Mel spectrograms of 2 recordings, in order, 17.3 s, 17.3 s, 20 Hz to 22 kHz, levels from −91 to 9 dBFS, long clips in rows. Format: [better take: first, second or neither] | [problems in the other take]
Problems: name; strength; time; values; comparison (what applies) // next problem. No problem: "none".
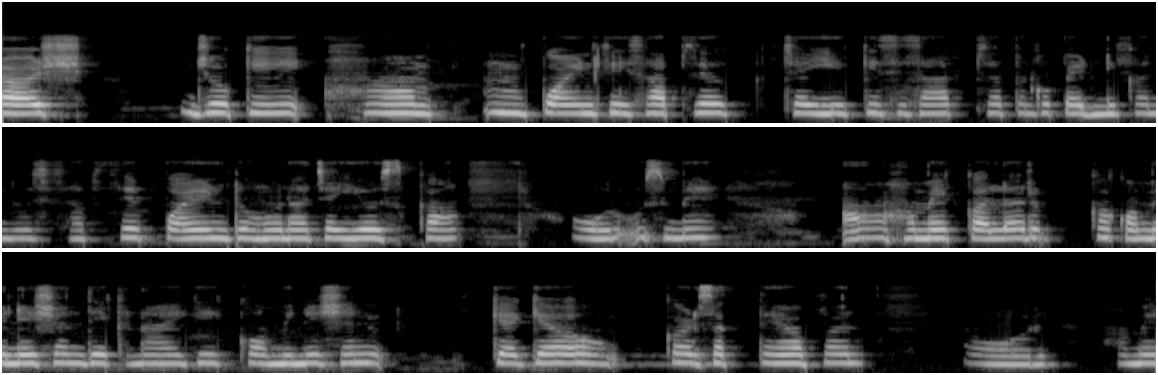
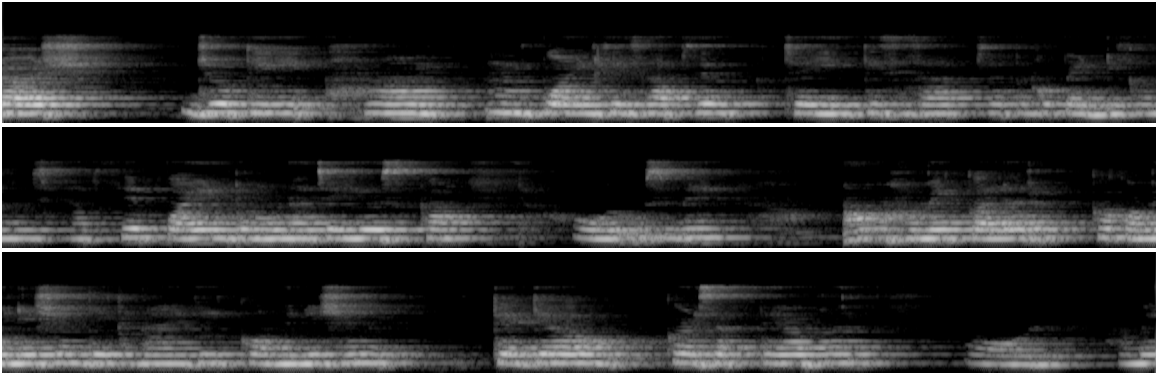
first | room echo; dies away in 0.7 s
